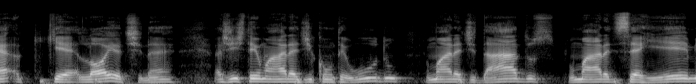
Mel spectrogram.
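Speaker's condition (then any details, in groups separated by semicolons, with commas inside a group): No condition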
